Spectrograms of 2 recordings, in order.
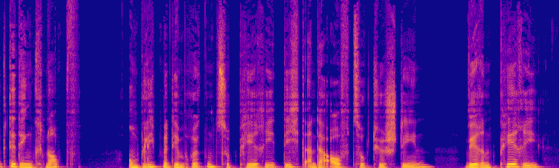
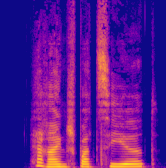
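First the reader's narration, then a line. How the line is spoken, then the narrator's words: Singsong. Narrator (German): sang Peri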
